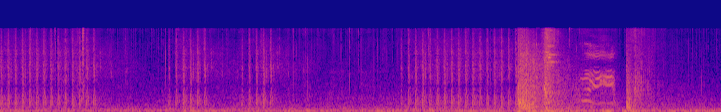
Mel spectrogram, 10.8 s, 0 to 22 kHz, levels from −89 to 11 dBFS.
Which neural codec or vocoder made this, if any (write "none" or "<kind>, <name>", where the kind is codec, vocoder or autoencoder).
none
